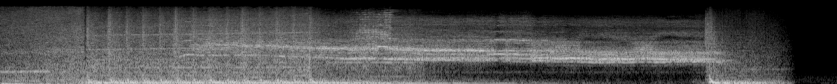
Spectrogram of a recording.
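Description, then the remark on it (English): A long, piercing scream held for several seconds over a noisy, rumbling background, steady and loud before cutting off abruptly near the end. “I didn't want to cut off any of that kick-ass scream at the end. It was a great scream.”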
